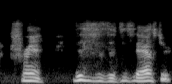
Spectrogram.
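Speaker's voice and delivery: usual speaking voice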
